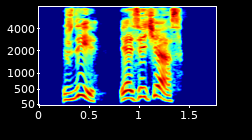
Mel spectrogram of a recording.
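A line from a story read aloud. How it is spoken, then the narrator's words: Shouted. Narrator (Russian): крикнул принц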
